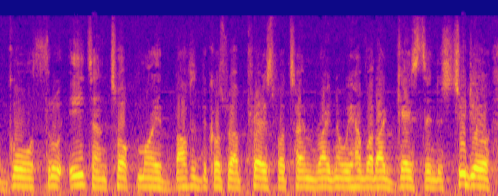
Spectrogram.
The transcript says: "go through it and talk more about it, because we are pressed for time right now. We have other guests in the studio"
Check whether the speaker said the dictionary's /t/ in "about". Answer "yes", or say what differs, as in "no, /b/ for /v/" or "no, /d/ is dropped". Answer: yes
